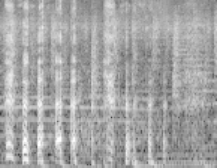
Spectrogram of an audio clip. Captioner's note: laughter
